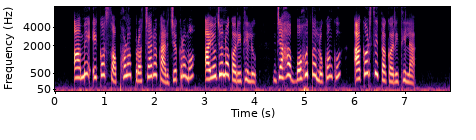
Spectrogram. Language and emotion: Odia, happy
